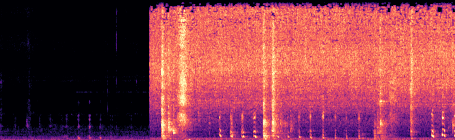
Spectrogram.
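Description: A baby's hands squelching and slapping in a plastic bowl of sauce-covered food on a high-chair tray: a string of sharp wet clicks and smacks with a few short squeaky blips, starting about three seconds in after a quieter stretch with faint ticks.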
